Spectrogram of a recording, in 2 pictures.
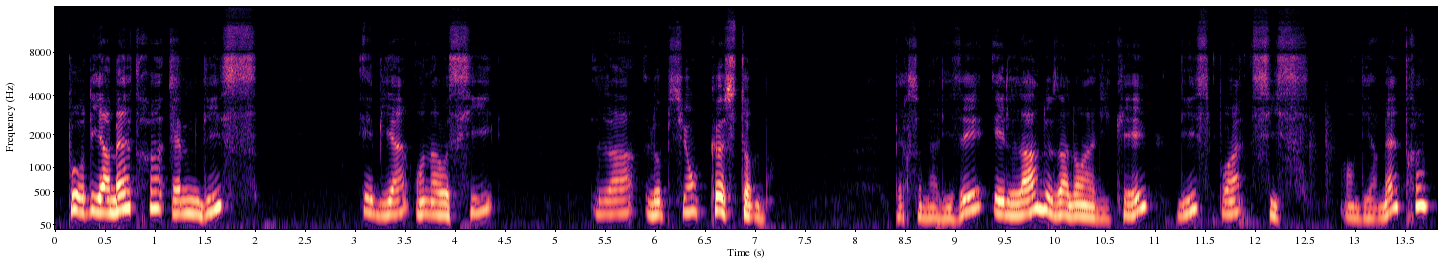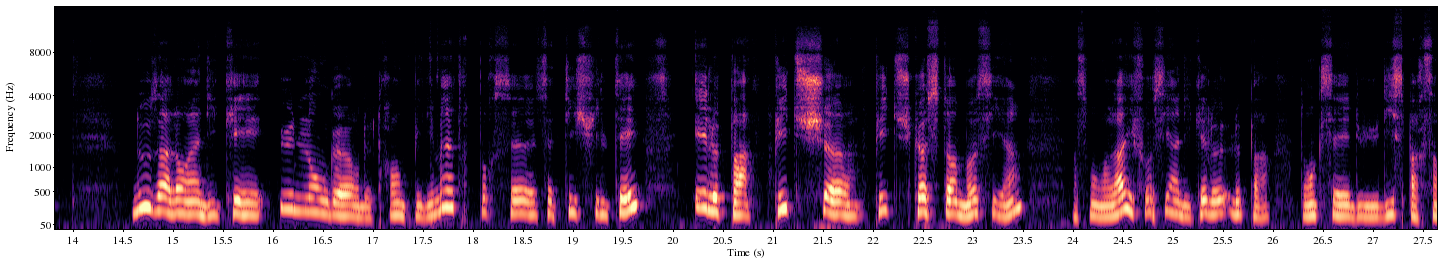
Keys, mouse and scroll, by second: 1.7 click, 2.8 click, 6.5 click, 9.6 click, 11.0 KP_1, 11.3 KP_0, 11.5 KP_Decimal, 11.8 KP_6, 16.1 click, 17.5 KP_0, 20.0 click, 22.8 click, 24.7 click.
